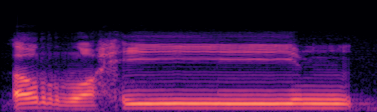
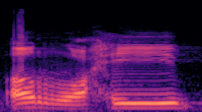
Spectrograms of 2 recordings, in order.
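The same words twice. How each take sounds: First: الرحيم slow, the final m held fully nasal; الرحيم with a long, closed, humming m; held final meem. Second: الرحيم with the final m cut off, nearly a b; الرحيم ending in a clipped b-like stop; clipped final meem. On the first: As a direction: sustain the meem of الرحيم, no cutoff. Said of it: "إنما الصواب". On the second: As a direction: chop the meem at the end of الرحيم. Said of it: "هكذا يبتر صوت الميم". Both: Shown as a demonstration.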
